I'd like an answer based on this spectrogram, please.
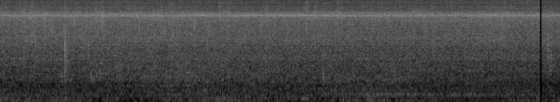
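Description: Onion, pepper and tomato frying in oil in a pan: a steady sizzle.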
